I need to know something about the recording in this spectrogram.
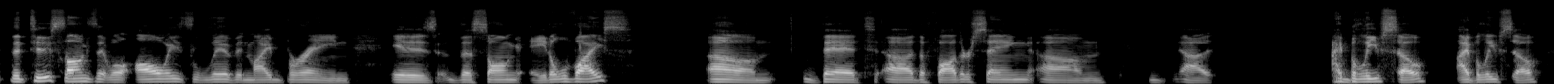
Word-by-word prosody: the 135 Hz, -4 st, +2 dB
2 165 Hz, +1 st, +4 dB
songs 135 Hz, -5 st, +5 dB
that 125 Hz, -, -2 dB
will 110 Hz, 0 st, 0 dB
always 125 Hz, +2 st, +3 dB
live 115 Hz, +2 st, -2 dB
in 110 Hz, -1 st, -5 dB
my 105 Hz, +1 st, -2 dB
brain 100 Hz, -4 st, -4 dB, 0.4 s
is 105 Hz, -3 st, 0 dB
the 105 Hz, 0 st, -3 dB
song 110 Hz, +1 st, 0 dB
Edelweiss, 125 Hz, -, +1 dB, 0.7 s
um, 105 Hz, -5 st, +2 dB, 0.5 s
that, 110 Hz, -3 st, +2 dB
uh, 105 Hz, -1 st, +2 dB
the 110 Hz, 0 st, -5 dB
father 105 Hz, +2 st, +1 dB
sang, 110 Hz, 0 st, -4 dB
um, 95 Hz, -4 st, -6 dB, 0.7 s
n -, -, -7 dB
uh. 95 Hz, -1 st, -3 dB, 1.2 s
I -, -, +1 dB
believe 130 Hz, +2 st, +1 dB
so. 140 Hz, +5 st, +1 dB, 0.3 s
I 110 Hz, -, +4 dB
believe 115 Hz, +1 st, -3 dB
so. 105 Hz, +3 st, -3 dB
110 Hz, 110 wpm, -23 LUFS, 105-120 Hz, 1.2 s, songs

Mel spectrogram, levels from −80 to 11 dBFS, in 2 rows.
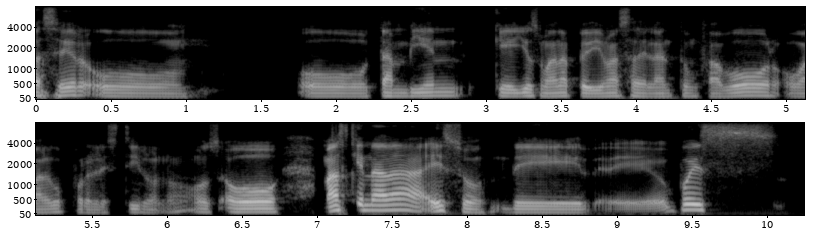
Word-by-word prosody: hacer". 125 Hz, +3 st, +1 dB
O 100 Hz, -3 st, -3 dB, 0.8 s
o 100 Hz, -1 st, -3 dB
también 115 Hz, +3 st, -2 dB, 0.2 s
que 110 Hz, -, -2 dB
ellos 110 Hz, +1 st, -1 dB
me 100 Hz, -, -3 dB
van 100 Hz, -, 0 dB
a 110 Hz, 0 st, -3 dB
pedir 100 Hz, +1 st, 0 dB
más 105 Hz, +1 st, -4 dB
adelante 100 Hz, 0 st, -5 dB
un 100 Hz, -, -10 dB
favor, 115 Hz, +5 st, -1 dB
o 100 Hz, -1 st, -6 dB
algo 100 Hz, +3 st, -4 dB
por 100 Hz, -2 st, -11 dB
el 90 Hz, 0 st, -10 dB
estilo, 100 Hz, 0 st, -10 dB
¿no? -, -, -15 dB
O 105 Hz, 0 st, -5 dB
se -, -, -16 dB
o 110 Hz, 0 st, +6 dB, 0.3 s
más 165 Hz, -, +8 dB
que 175 Hz, -, +2 dB
nada 170 Hz, +1 st, +7 dB
eso 110 Hz, -9 st, +1 dB
de, 100 Hz, -2 st, -1 dB, 0.2 s
eh, -, -, -6 dB
pues, 180 Hz, -1 st, +1 dB
105 Hz, 175 wpm, -23 LUFS, 100-115 Hz, 0.8 s, más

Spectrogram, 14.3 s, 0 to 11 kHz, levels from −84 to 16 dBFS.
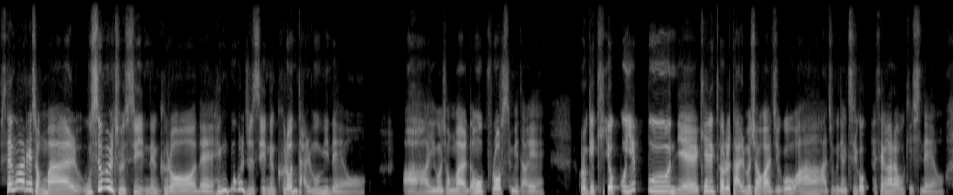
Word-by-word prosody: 생활에 375 Hz, +2 st, +4 dB
정말 210 Hz, -, +3 dB
웃음을 400 Hz, -, +4 dB
줄 190 Hz, -7 st, -2 dB
수 245 Hz, -, -6 dB
있는 195 Hz, -3 st, -4 dB
그런 165 Hz, -2 st, +1 dB
예 145 Hz, -2 st, 0 dB
행복을 360 Hz, -, -1 dB
줄 200 Hz, -1 st, -7 dB
수 220 Hz, -, -6 dB
있는 200 Hz, -1 st, -6 dB
그런 235 Hz, +7 st, 0 dB
닮음이네요. 160 Hz, -, -7 dB, 0.6 s
아 135 Hz, 0 st, -2 dB
이건 160 Hz, +1 st, -2 dB
정말 165 Hz, +2 st, +1 dB
너무 240 Hz, +6 st, +3 dB
부럽습니다. 220 Hz, -, -1 dB
예. 125 Hz, -2 st, -5 dB, 0.5 s
그렇게 220 Hz, +2 st, 0 dB
귀엽고 245 Hz, +4 st, +1 dB
예쁜 280 Hz, -, +1 dB
예 175 Hz, -4 st, +4 dB
캐릭터를 255 Hz, -6 st, +2 dB
닮으셔 175 Hz, +7 st, 0 dB
가지고 160 Hz, +6 st, -1 dB
아 190 Hz, -2 st, -1 dB
아주 145 Hz, +4 st, -9 dB
그냥 160 Hz, -1 st, -6 dB
즐겁게 215 Hz, +3 st, -5 dB
생활하고 220 Hz, -1 st, -1 dB
계시네요. 140 Hz, -4 st, -10 dB
200 Hz, 325 characters per minute, -20 LUFS, 160-240 Hz, 0.6 s, 생활에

